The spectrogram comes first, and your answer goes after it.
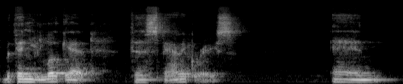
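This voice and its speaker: Male interview host, low voice, earnest and halting, in an echoey room. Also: steady tone, darkish tone. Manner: earnest, halting with many fillers. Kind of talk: conversational interview.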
